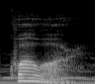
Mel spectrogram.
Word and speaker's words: Quaoar: with a name that carries music in its syllables. Quao-ar, pronounced softly, Qua-o-ar.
